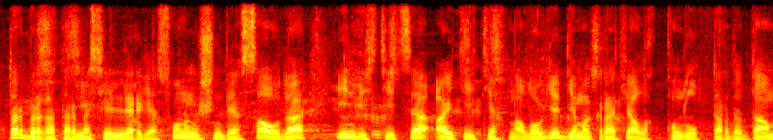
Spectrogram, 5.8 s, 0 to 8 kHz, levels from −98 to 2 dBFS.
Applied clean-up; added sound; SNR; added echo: none; none; none; none.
